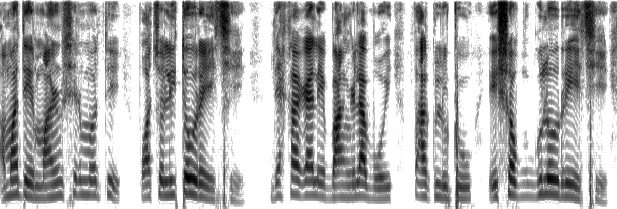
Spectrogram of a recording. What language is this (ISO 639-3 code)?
ben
